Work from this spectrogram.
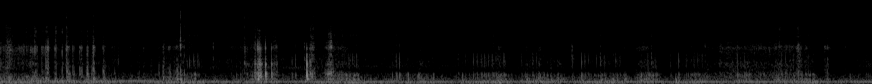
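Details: Deep, steady snoring of a cat recorded 1 August 2021 at 13:27, with a cluster of small clicks and taps around the third second.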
